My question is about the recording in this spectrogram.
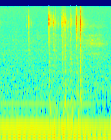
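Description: Computer keyboard typing: a short run of separate keystrokes, most of them in the second half, over a steady low electrical hum.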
